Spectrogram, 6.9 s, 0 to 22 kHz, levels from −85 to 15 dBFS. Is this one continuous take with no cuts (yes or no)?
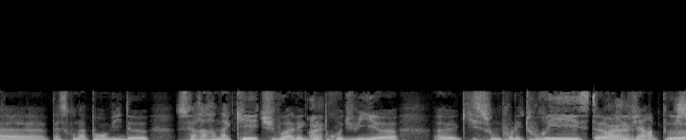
yes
